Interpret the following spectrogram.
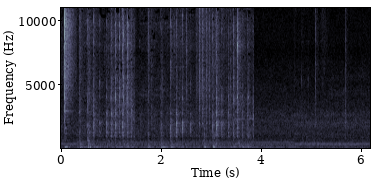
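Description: Rapid light clicking and tapping from polymer clay and crafting tools being handled and re-rolled on a marble slab, stopping about four seconds in.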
